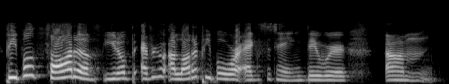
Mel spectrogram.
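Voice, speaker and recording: High-voiced woman from Trinidad and Tobago. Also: animated, brisk, muffled recording. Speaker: podcast host. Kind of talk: reflective conversational podcast talk.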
